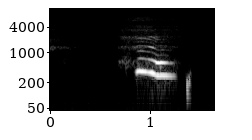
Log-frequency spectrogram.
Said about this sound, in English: Excuse me, I'm so sorry for yawning. Y'all, we're on the East Coast, so it's like after 1 a.m. here for us.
